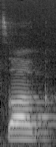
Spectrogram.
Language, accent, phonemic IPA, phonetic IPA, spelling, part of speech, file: Armenian, Eastern Armenian, /t͡sɑk/, [t͡sɑk], ծակ, noun / adjective, Hy-ծակ.ogg
- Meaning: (noun) 1. hole; opening; aperture 2. breach, gap 3. cunt, pussy, twat; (adjective) 1. having a hole, perforated, holed 2. fake, low-quality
